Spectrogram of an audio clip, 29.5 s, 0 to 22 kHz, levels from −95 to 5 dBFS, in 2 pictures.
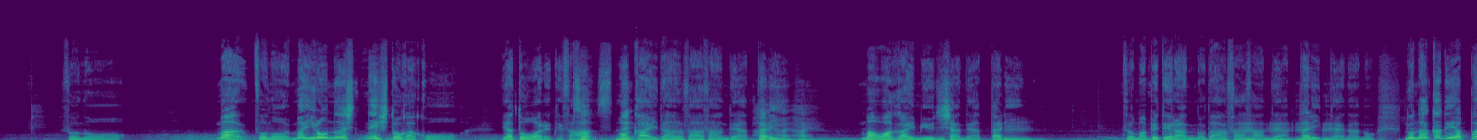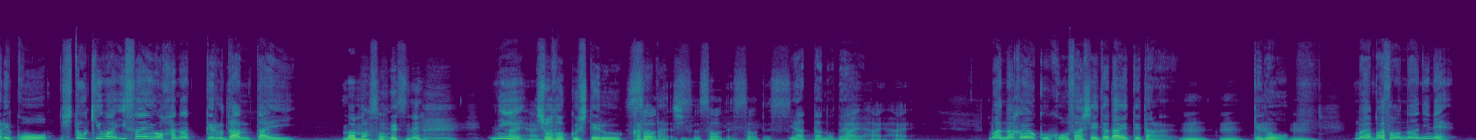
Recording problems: rain or running water; faint; throughout; 25 dB below the speech

